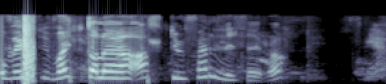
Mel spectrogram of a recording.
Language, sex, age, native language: Icelandic, male, 18-19, Icelandic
